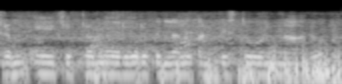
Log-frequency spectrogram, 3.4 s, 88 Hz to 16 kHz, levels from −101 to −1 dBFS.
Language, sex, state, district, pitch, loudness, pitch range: Telugu, female, Andhra Pradesh, Krishna, 165 Hz, -19 LUFS, 160-165 Hz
